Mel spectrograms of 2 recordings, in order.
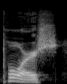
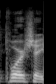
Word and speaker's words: Porsche: think it was me he was mispronouncing it porsche it is porsha you were right i looked it up so that is one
